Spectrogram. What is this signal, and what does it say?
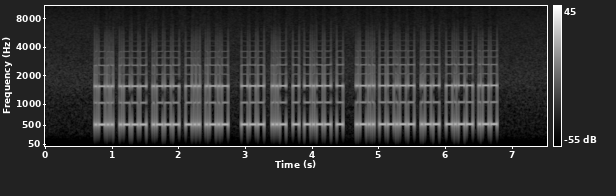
Morse code (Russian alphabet), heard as a keyed tone, hand-sent with a paddle, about 40 wpm, 520 Hz. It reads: ЛЙЙДЯ ОУТЫТ ЛЪВЫВ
